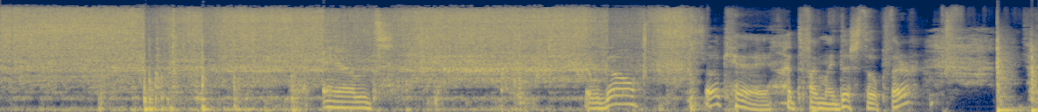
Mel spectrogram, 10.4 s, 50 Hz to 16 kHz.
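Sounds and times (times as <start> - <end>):
water running into a sink while hands are rinsed: 0.0 - 7.1
knocks and splashes: 1.0 - 5.5
speech: 3.2 - 4.4, 5.9 - 9.4.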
